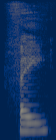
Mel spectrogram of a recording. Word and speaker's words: 飞: Fei.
